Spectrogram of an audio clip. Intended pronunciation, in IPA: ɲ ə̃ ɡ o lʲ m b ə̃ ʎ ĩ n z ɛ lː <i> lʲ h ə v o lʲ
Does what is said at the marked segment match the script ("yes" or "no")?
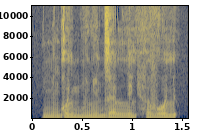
yes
